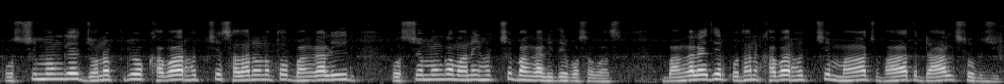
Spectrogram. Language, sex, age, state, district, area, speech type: Bengali, male, 45-60, West Bengal, Uttar Dinajpur, urban, spontaneous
